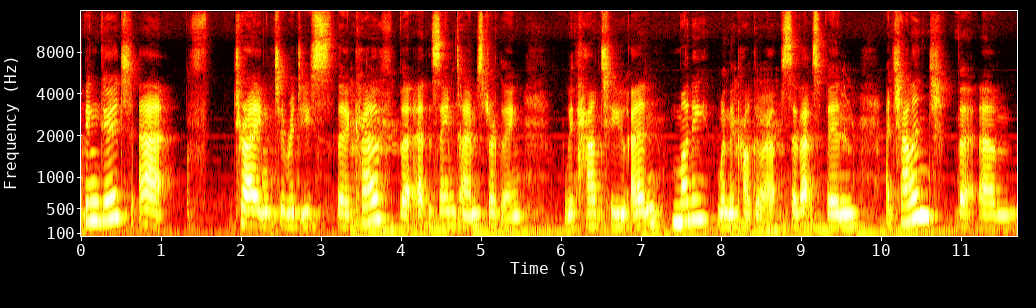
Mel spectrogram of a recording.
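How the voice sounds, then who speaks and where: Young woman from North Yorkshire. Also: mid-range voice. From England, North Yorkshire. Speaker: short-term mission worker. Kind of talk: recorded personal update.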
